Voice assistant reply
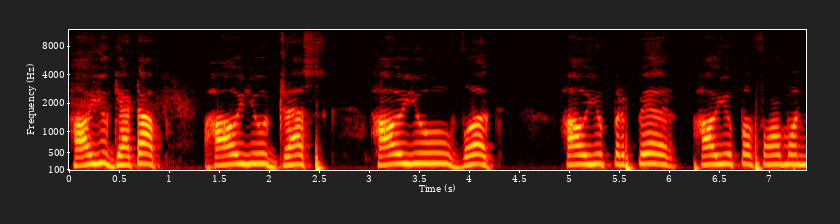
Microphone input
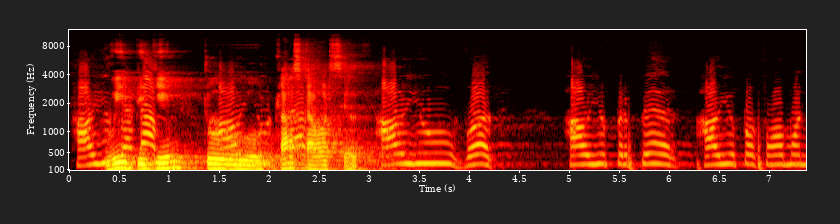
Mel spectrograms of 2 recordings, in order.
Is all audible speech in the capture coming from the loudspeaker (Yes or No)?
No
